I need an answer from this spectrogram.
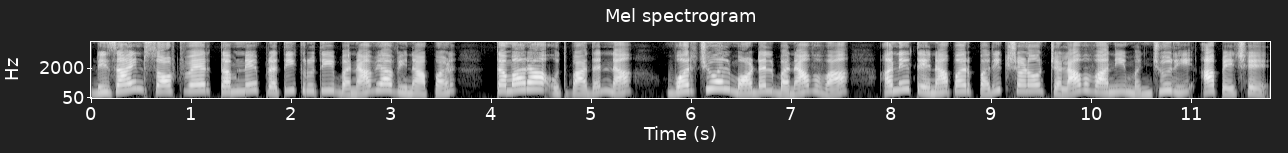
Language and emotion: Gujarati, neutral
